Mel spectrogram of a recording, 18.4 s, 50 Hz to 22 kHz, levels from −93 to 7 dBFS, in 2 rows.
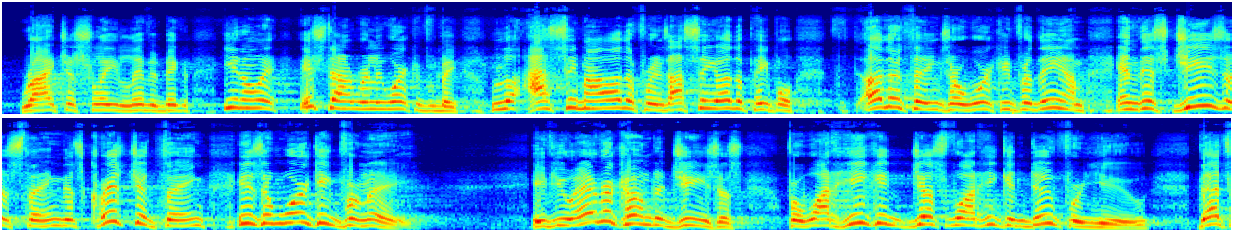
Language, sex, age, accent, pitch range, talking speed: English, male, 50-69, American, 210-285 Hz, 185 wpm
